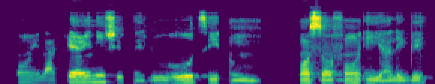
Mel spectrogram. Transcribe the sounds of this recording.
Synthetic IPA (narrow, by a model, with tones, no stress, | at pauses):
fũ˦i˧˨la˧kɛ˦ɾ̃ĩ˦nĩ˦˨ʃe˧k͡pɛ˨lu˨˦o˧wo˦tĩ˦˨ | w̃ɔ̃˦sɔ˧fũ˦i˦˨ja˨˦le˦ɡ͡be˦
